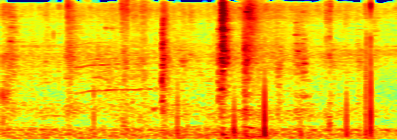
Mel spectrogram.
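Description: Steel wheels clank and rattle on narrow rails.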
